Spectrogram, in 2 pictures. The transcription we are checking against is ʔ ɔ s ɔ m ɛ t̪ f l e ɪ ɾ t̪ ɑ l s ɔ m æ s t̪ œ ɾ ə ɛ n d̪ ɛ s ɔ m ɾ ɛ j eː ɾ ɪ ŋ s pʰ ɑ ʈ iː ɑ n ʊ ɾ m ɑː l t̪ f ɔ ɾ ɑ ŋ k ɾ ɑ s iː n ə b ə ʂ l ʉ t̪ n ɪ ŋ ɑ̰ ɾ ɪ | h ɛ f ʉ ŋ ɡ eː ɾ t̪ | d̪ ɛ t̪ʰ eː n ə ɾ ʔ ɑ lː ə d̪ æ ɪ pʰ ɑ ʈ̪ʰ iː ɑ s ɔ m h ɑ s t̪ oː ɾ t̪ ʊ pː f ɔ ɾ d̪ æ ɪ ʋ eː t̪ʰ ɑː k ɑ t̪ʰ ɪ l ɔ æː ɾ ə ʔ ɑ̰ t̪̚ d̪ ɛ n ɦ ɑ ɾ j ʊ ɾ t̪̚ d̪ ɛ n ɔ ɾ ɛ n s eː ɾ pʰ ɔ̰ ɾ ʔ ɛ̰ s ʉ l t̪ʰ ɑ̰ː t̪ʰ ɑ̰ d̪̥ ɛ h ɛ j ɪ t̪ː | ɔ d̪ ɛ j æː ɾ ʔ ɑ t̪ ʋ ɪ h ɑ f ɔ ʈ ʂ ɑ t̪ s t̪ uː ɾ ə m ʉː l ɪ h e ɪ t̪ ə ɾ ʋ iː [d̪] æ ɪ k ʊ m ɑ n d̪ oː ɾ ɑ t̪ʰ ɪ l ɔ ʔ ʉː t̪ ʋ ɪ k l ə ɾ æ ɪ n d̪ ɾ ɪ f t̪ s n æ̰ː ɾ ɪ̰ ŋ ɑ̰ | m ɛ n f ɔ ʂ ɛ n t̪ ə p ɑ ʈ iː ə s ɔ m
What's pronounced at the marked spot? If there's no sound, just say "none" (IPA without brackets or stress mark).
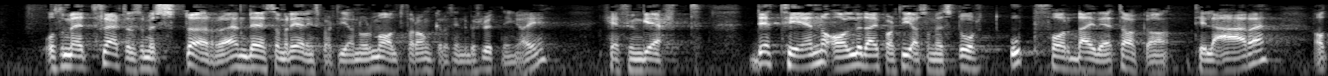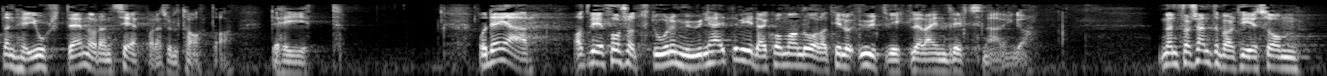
d̪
